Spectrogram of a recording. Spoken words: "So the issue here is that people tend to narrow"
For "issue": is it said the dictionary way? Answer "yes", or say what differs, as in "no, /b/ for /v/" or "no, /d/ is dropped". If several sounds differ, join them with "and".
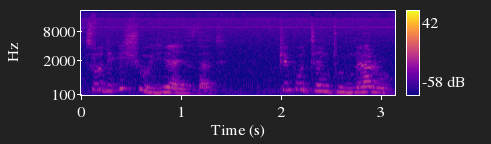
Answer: yes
